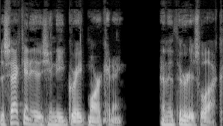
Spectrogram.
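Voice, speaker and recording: A man with an American accent speaks very fast in a fairly low voice with vocal fry and ordinary pitch variation. The recording is very clean, with a silent background and a dry, close sound with no echo. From Philadelphia, US Northeast. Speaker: magazine CEO and novelist, Navy veteran. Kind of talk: interview.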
